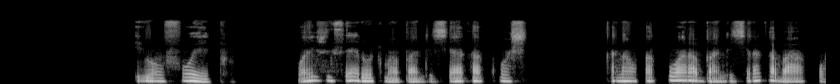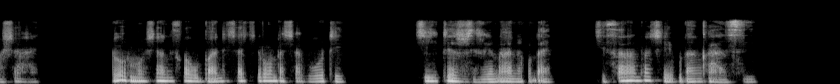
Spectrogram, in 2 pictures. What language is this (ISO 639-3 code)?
ndc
